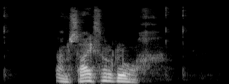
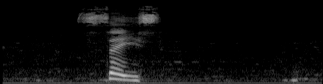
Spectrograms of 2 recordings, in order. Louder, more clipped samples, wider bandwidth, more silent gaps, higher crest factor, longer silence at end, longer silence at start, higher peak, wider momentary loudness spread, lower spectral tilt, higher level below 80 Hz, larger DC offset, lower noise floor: first, -19 LUFS vs -25 LUFS; neither; about the same, 16 kHz vs 16.5 kHz; neither; about the same, 18 dB vs 20 dB; first, 0.75 s vs 0.15 s; second, 0.55 s vs 0.8 s; first, -4 dBFS vs -10 dBFS; second, 18 LU vs 23 LU; first, -6 dB/octave vs -3 dB/octave; about the same, -60 dBFS vs -56 dBFS; neither; first, -65 dBFS vs -57 dBFS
